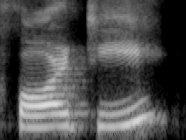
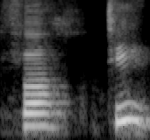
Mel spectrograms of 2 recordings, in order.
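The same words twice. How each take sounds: First: 'For' is said fully with its full vowel. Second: 'For' is reduced to a weak schwa sound. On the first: "not for T" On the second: "put a schwa over there and make it sound f"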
